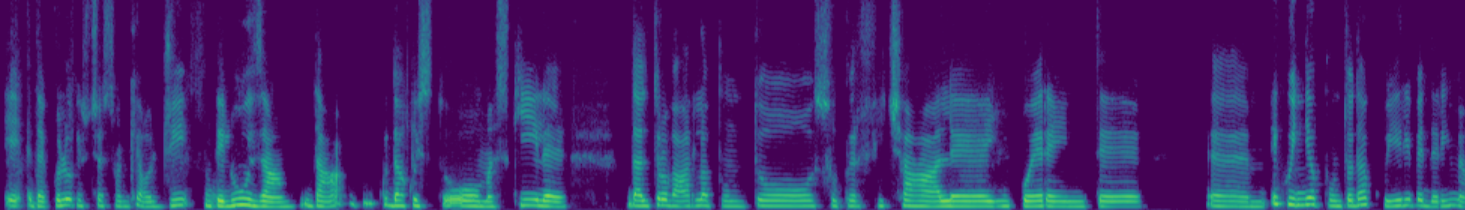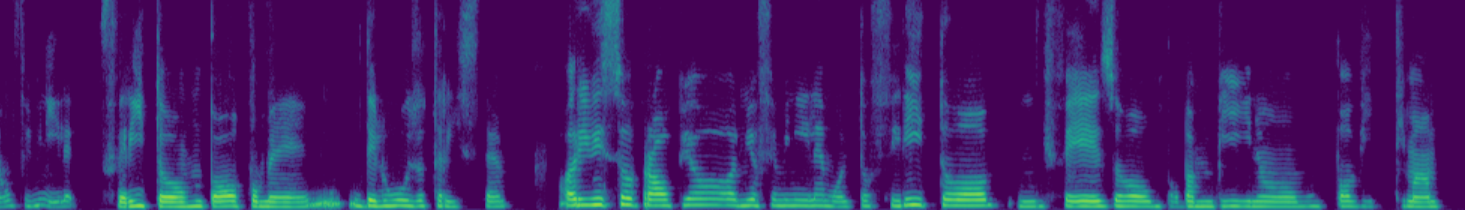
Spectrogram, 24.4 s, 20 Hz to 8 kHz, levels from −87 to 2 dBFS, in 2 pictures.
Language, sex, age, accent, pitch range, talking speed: Italian, female, 20-39, native, 190-220 Hz, 125 wpm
